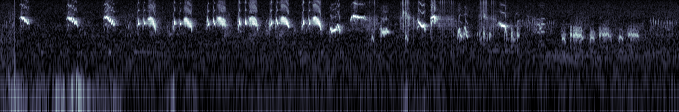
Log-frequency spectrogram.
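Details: Bluethroat song with a long run of high, clipped notes repeated about five per second, breaking into varied twangy and rattling phrases near the end; clean, quiet background.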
